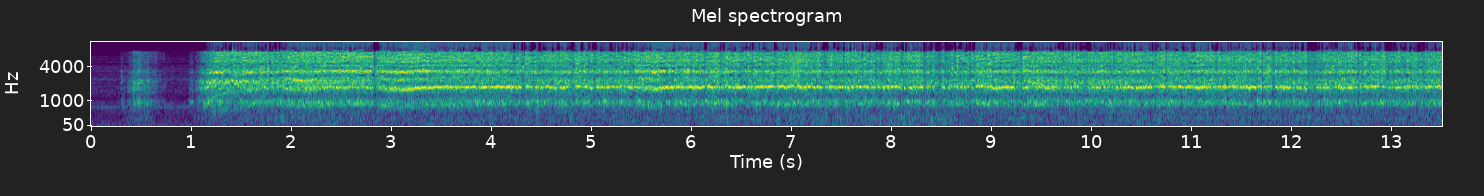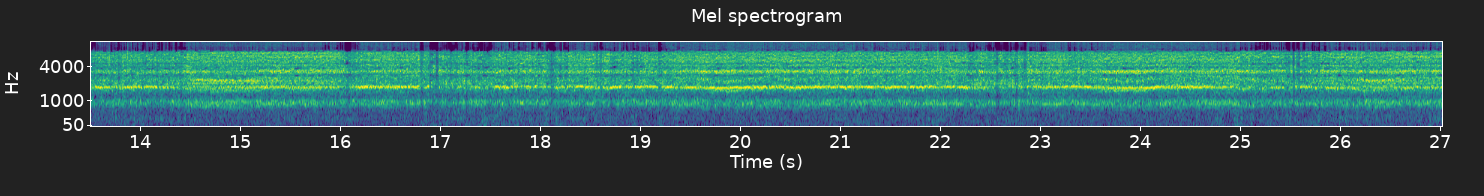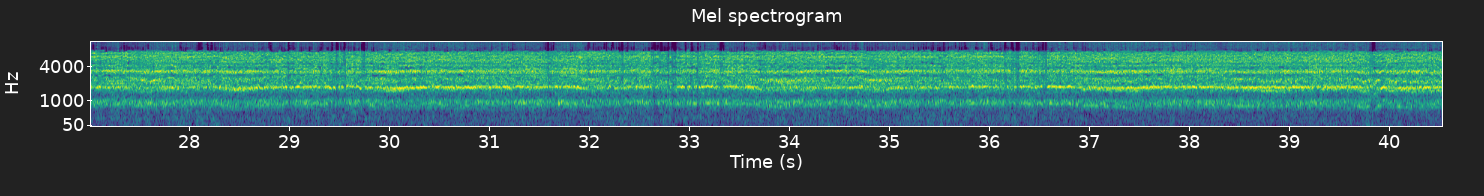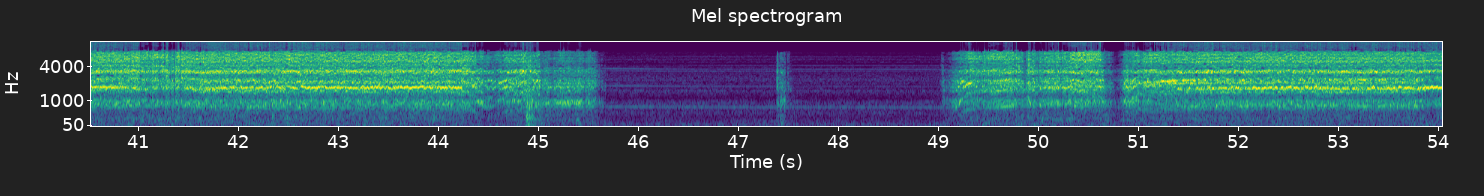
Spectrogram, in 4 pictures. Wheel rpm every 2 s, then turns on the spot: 40, 220, 230, 230, 230, 230, 230, 230, 230, 230, 230, 230, 230, 220, 230, 230, 230, 220, 230, 220, 220, 210, 110, 0, 30, 150, 200.
none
